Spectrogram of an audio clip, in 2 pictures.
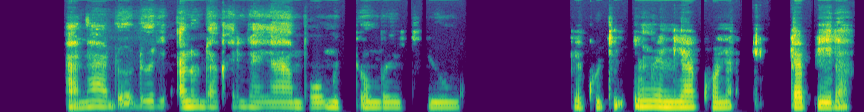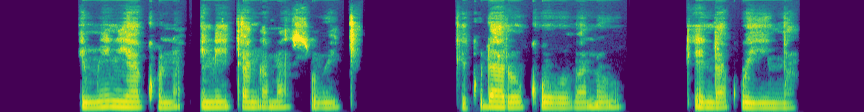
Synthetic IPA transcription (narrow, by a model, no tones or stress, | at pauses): a̰naːɗoɗoriʔano̞ɗakarirajaːmbomuto̞mbo̞je̞t͡ʃiuŋɡu | ŋɡe̞̰kutiimwe̞nijako̞na | iutapira̰ | imwe̞nijakʰo̞na̰ino̞itʰaŋɡamasuwiti̥ | ŋɡe̞kuɗaɾo̞kʰoʋano̞ | e̞̰ndakuiːmwa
